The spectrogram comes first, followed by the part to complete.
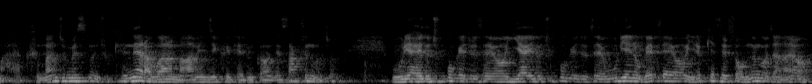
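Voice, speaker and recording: Animated Korean pastor in an echoing church. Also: male voice, mid-range voice. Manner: animated storytelling, acts out quoted voices. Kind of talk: sermon. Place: church hall. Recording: roomy church echo.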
